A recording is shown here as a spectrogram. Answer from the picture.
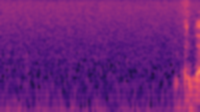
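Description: Steady hiss with a low hum underneath, the noise floor of a desktop voice-over microphone between phrases; a man's voice starts near the end.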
